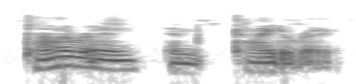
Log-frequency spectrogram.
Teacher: it's cadere and caedere with the accent on the first syllable in each case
